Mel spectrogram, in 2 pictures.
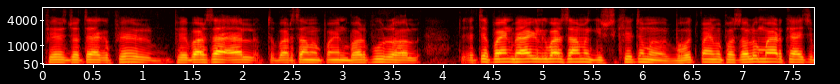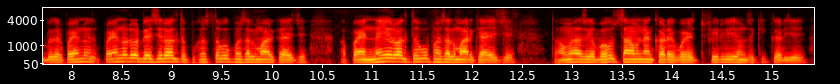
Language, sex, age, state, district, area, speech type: Maithili, male, 18-30, Bihar, Darbhanga, rural, spontaneous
